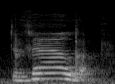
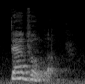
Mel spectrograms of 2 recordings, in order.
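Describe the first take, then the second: First: The stress is on the second syllable. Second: The stress is on the first syllable. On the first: This is the American English pronunciation. "In American English, the stress goes on the second syllable" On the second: This is a pronunciation from another dialect. "they'll often put the stress on the first syllable. So they'll say develop"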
